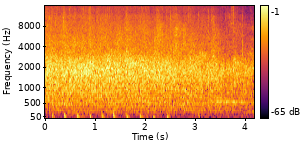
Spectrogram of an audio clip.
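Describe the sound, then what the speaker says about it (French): An audience at a Gospel teaching session applauds one another: dense, steady clapping that fills the whole stretch at an even loudness, with no voices standing out. "Donc vous pouvez déjà vous applaudir les uns les autres."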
